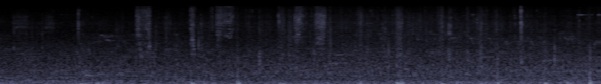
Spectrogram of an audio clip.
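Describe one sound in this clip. A horse's hooves thud softly on grass as it trots.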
